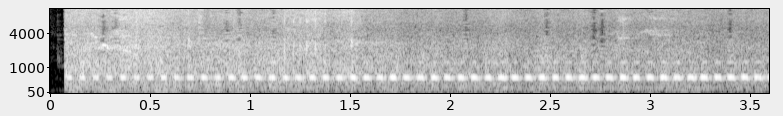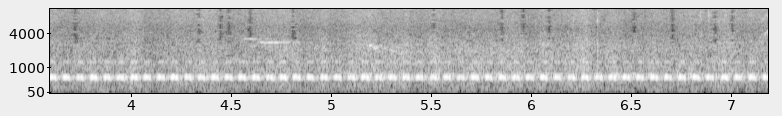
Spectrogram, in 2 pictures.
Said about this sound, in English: Next, we have the eastern screech owl.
